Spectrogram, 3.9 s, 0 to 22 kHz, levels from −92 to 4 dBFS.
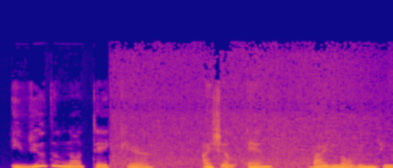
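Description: Noise suppressor artifacts run through the whole clip. The suppressor estimates the steady background in each frequency band and lowers those bands frame by frame, but here it removes only about 2 dB, so the noise is barely reduced. When the room noise rises by about 19 dB at around one second, it ends up about 16 dB below the speech.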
